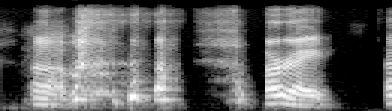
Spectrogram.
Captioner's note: laughing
